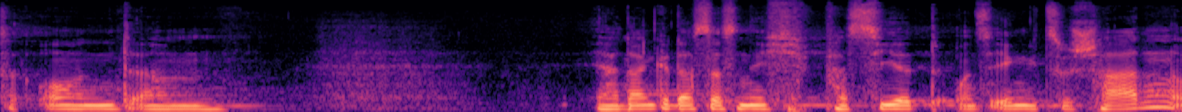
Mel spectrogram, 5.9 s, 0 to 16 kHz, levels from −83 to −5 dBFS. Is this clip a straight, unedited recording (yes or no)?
no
